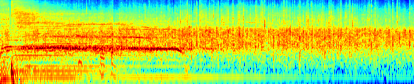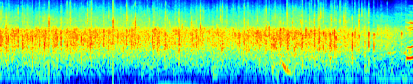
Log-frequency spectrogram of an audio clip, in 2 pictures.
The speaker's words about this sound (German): das wird schwierig heute mit dem Applaus für dich, aber wir versuchen es.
